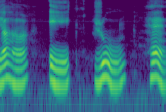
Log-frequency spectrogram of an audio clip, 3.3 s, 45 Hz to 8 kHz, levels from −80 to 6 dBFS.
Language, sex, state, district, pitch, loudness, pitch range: Hindi, female, Chhattisgarh, Raipur, 190 Hz, -17 LUFS, 165-215 Hz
